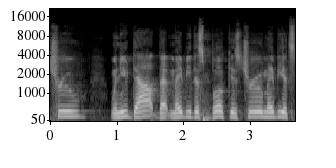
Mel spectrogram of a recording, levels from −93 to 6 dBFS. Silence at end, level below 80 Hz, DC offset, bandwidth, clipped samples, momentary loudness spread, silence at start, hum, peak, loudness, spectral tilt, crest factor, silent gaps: 0 s; -50 dBFS; under 0.1%; 12.5 kHz; under 0.1%; 6 LU; 0 s; none; -10 dBFS; -26 LUFS; -5.5 dB/octave; 16 dB; none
